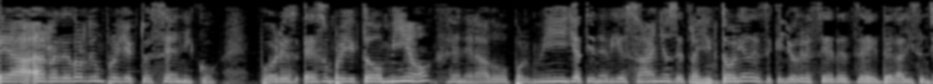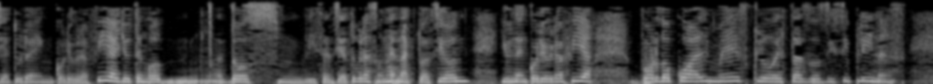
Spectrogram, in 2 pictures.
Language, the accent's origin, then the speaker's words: Spanish; Mexico; Pues allá en México también hay pues igual eventos muy parecido a este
